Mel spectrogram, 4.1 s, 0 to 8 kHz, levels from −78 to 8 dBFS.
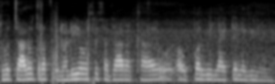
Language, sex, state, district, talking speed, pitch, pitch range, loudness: Hindi, male, Maharashtra, Chandrapur, 230 wpm, 170 Hz, 165-180 Hz, -19 LUFS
